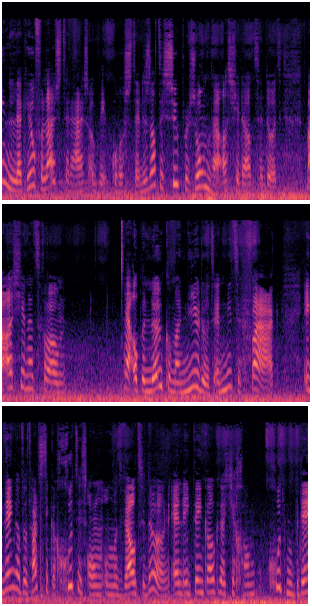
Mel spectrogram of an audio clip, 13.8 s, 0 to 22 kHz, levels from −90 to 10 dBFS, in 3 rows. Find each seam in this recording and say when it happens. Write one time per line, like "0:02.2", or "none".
0:10.5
